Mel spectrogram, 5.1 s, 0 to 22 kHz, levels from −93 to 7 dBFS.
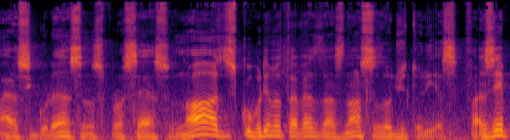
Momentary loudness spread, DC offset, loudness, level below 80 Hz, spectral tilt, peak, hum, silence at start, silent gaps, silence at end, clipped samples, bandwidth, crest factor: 9 LU; under 0.1%; -24 LUFS; -44 dBFS; -5 dB/octave; -6 dBFS; none; 0 s; none; 0 s; under 0.1%; over 20 kHz; 18 dB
